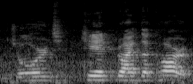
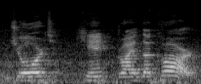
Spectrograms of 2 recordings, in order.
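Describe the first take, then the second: No difference in how they are said.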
